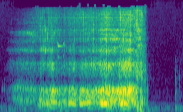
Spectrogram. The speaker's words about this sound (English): You literally sound like you're snoring. It's the slurp, swish. Suck, slurp, swish. The suck, slurp, swish, suck?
